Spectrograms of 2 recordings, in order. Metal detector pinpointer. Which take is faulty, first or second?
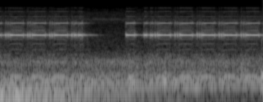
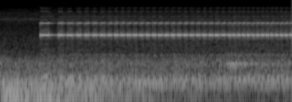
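second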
